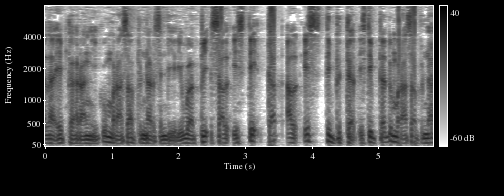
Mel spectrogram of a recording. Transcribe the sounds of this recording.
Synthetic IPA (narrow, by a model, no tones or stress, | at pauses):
laeb̥aɾaŋikuməɾa̰sab̥ənarsəndḭɾḭwab̥ɪʔsalist̪ɪʔd̪̥at̪̚alɪst̪ibəd̪̥at̪̚ist̪ibəd̥̪at̪ːuməɾasab̥əna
